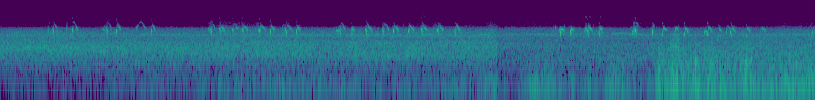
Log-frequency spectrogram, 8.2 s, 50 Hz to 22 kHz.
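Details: Bald eagle nest cam on Captiva/Sanibel Island, Florida, early morning 27 December 2020, adults switching places and feeding fish to two-week-old eaglets; high, thin chirps come in rapid stuttering runs of four to six notes, repeated throughout, over constant hiss.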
